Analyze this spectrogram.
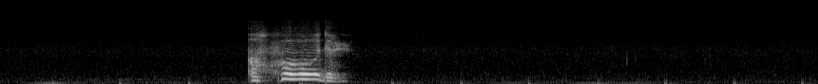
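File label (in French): poche une ur c'hodell, apprenons le breton ensemble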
